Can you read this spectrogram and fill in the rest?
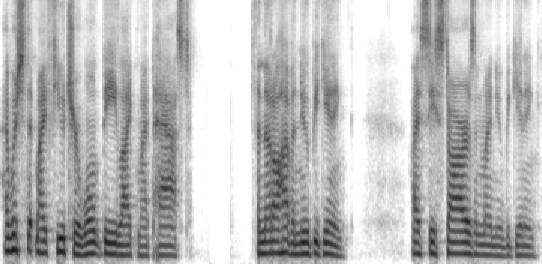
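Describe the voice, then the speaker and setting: A man's voice: medium pitch, steady tone, moderate pace. Man hosting an online poetry reading. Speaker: emcee and book editor. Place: video call. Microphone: video call microphone.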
